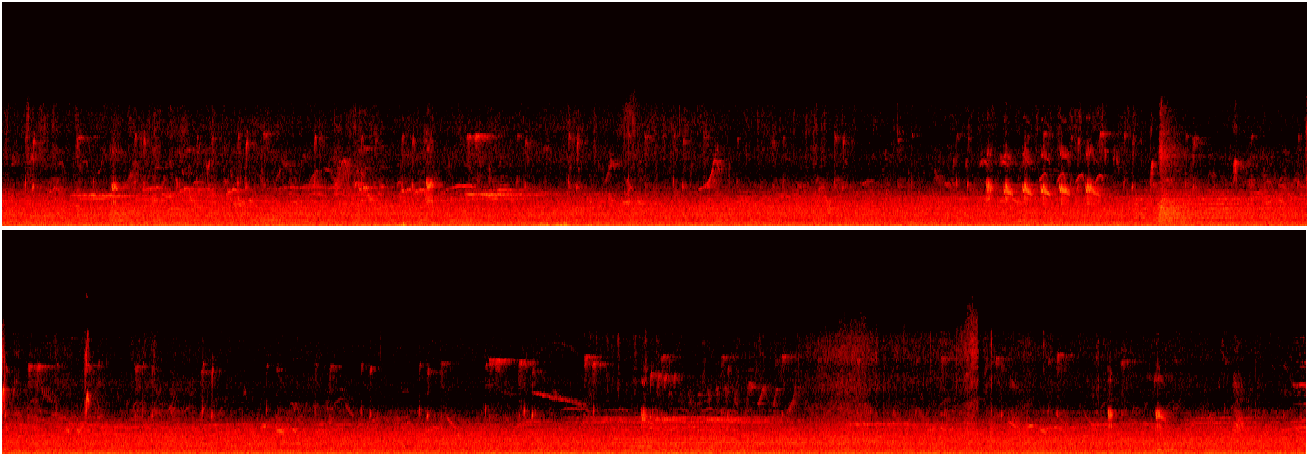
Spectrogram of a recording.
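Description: Faint outdoor background hiss with scattered distant bird chirps, including a quick run of about six short high notes about ten seconds in.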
